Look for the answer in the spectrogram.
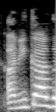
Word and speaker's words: Anika: But, like, if you know I like it being pronounced the proper way, like, Anika, then please say it that way.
